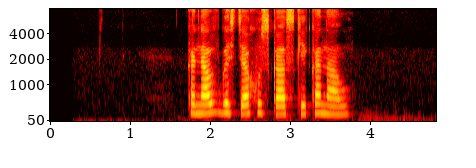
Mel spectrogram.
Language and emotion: Russian, neutral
